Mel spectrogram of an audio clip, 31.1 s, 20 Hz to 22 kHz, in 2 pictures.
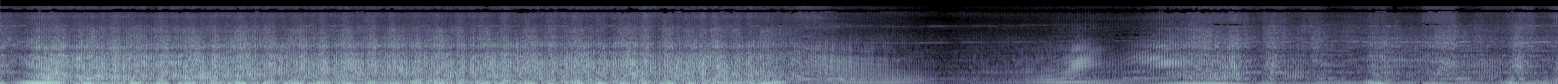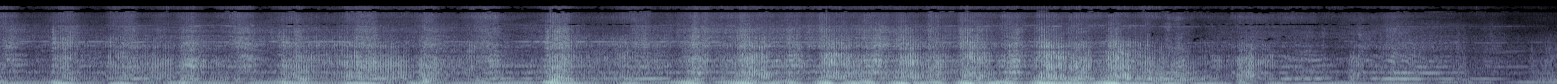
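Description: ALIGN TB70 V2 electric RC helicopter flying hard aerobatics at 1800 rpm headspeed: a loud, steady main-rotor buzz with a high gear whine, with blade noise rising and falling as the collective pitch changes through the manoeuvres. The sound falls away for a few seconds about eight seconds in, then comes back with a sweeping change in tone as the helicopter moves past.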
